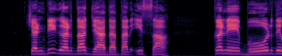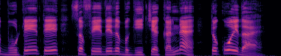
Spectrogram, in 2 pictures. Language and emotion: Dogri, neutral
